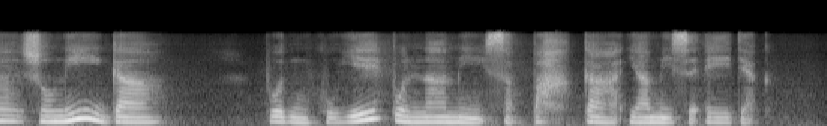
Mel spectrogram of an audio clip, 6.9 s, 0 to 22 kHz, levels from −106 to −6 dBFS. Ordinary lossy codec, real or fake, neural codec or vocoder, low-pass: Opus, 64 kbps; fake; codec, 16 kHz, about 1 kbps, DyCAST, with the encoder's durations; 7.2 kHz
